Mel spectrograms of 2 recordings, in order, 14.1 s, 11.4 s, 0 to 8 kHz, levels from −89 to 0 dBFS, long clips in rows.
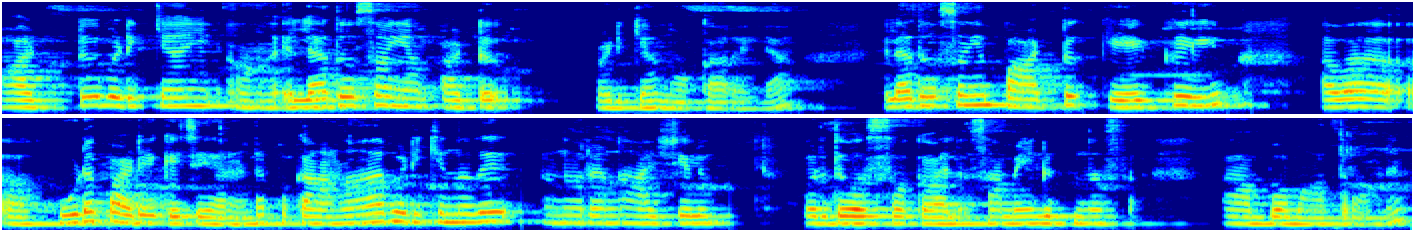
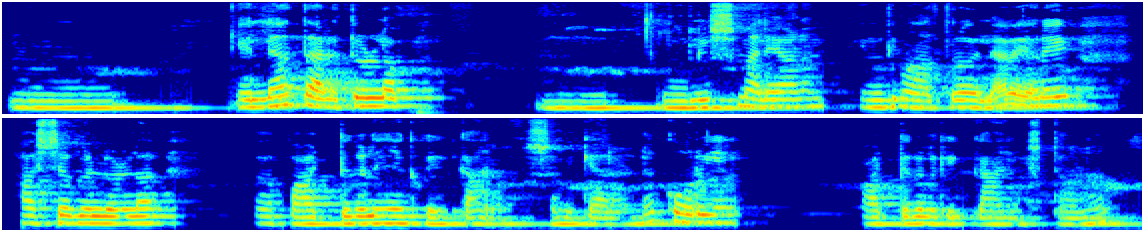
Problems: echo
